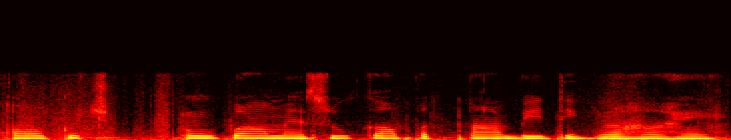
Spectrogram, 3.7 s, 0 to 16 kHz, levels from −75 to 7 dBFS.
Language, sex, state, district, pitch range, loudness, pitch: Hindi, female, Arunachal Pradesh, Papum Pare, 225-245 Hz, -13 LUFS, 240 Hz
